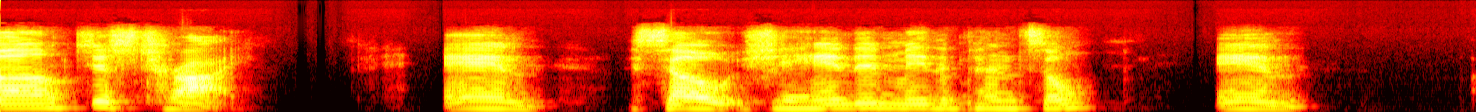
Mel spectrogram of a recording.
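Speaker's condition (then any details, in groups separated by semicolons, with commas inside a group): Traumatic brain injury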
